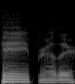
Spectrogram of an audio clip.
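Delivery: muted, held-back, very quiet and low voice. Greeting the show's host over a faulty mic: speaking very quietly. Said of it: "I tried to do it real quiet".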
